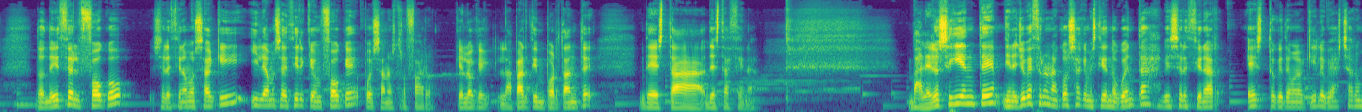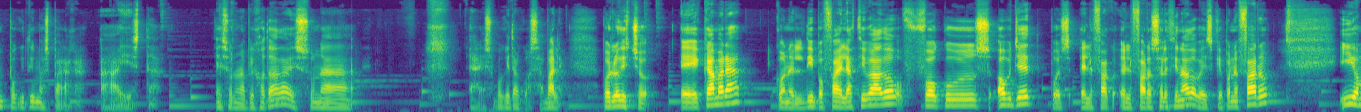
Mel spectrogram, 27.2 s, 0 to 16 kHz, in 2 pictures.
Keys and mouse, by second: 1.9 click, 12.1 click, 13.3 click, 15.4 click, 15.9-20.2 drag.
